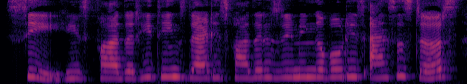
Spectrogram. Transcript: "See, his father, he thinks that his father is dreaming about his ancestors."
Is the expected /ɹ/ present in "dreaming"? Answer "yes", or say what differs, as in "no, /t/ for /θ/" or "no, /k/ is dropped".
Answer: no, /ɹ/ is dropped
